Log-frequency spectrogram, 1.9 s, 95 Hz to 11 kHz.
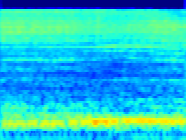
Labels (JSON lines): {"label": "anthrophony, boat engine", "recorder": "SoundTrap 500"}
